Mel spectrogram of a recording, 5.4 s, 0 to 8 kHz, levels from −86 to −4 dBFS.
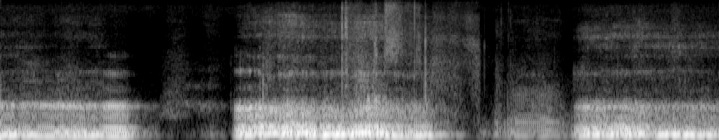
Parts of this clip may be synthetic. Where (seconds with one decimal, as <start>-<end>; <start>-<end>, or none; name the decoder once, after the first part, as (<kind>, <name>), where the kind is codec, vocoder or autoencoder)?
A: none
